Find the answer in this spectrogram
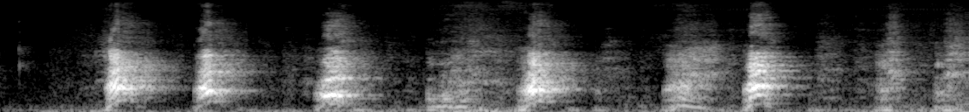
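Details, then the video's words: Pit bull-husky mix dog protecting a newborn baby from pretend attacks, giving a run of about nine short, loud, harsh barks spaced roughly half a second apart, each dropping off quickly. "Pit/Husky Protects Newborn"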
